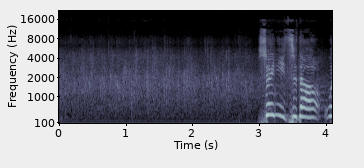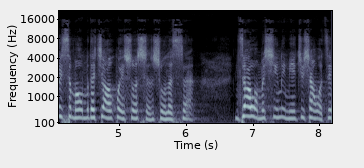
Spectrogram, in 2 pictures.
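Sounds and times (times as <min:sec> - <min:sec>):
audience applauding: 0:00.0 - 0:03.0
speech: 0:03.0 - 0:06.2, 0:06.8 - 0:08.1.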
